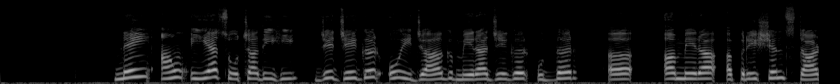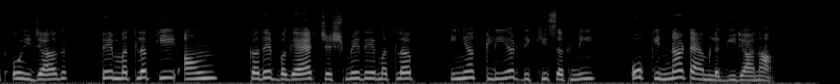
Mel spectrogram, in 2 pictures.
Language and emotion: Dogri, neutral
